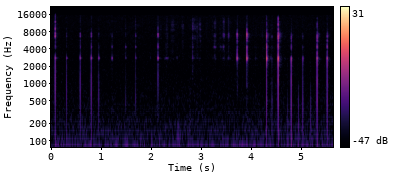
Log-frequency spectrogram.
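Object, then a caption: Small grooved pine wood block. A small, solid, grooved pine wood block is moved around a mini microphone and tapped with fingertips. It gives a steady series of quiet, sharp, dry clicks with bright tops and almost no ring over a low background rumble. A few taps near the end stand out louder than the rest.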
